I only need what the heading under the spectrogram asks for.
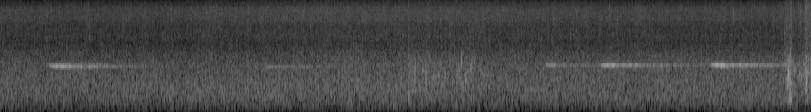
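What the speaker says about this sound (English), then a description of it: "It's currently raining" Steady rain falling outdoors, heard faintly as a soft continuous hiss behind an indoor room, with a few brief high tones and light taps over it and no talking.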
